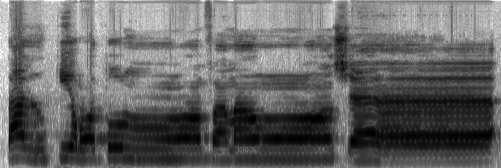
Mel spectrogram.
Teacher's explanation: اگر آپ وقف نہیں کرتے تو پھر یہاں پہ آپ نے غنہ بھی کرنا ہوگا اور اس شین کو لمبا کرنا ہوگا 4 الف کے برابر تک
